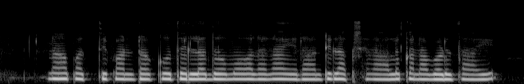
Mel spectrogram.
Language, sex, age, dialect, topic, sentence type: Telugu, female, 18-24, Telangana, agriculture, question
